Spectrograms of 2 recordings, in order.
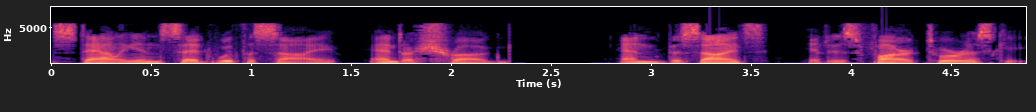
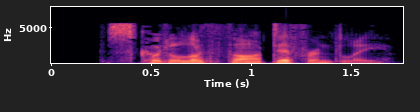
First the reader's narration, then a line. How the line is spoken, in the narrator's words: Stratus said bitterly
